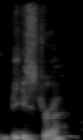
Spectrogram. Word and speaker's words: Bistra: episode every saturday just so i have the pronunciation correct your name is bistro all right great all right so what i'm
